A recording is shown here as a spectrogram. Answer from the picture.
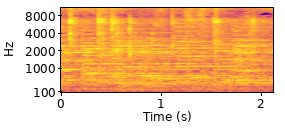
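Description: Church tower bells rung full-circle by rope, heard from the ringing room below. Several bells strike in turn, their tones ringing on and overlapping.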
